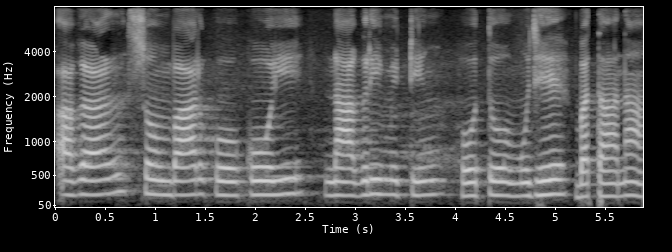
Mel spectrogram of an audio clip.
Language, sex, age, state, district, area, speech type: Hindi, female, 30-45, Bihar, Samastipur, rural, read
